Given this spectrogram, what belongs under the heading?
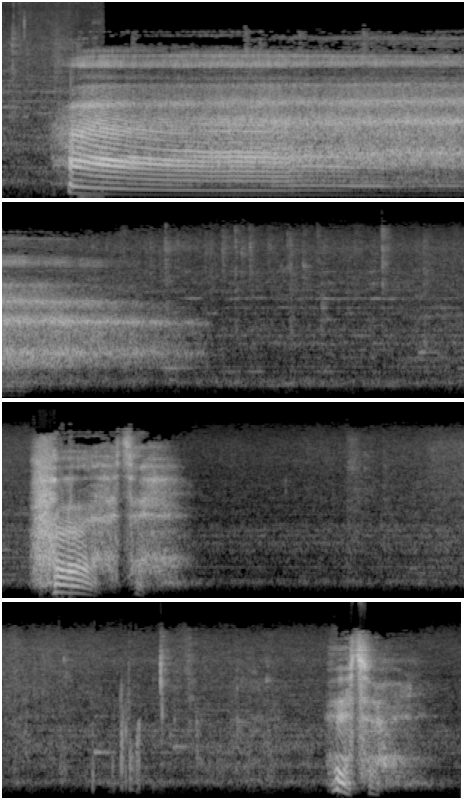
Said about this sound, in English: And again, I'm not going to bore you with all the breathing, but here's a few minutes of what took place.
